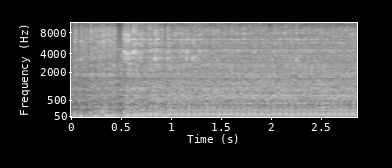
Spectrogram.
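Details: Brand-new John Deere zero-turn mower with 54-inch deck, throttle at minimum (no throttle or choke controls): low, even putter with a steady pulse and no misses or knocks; healthy normal idle.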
